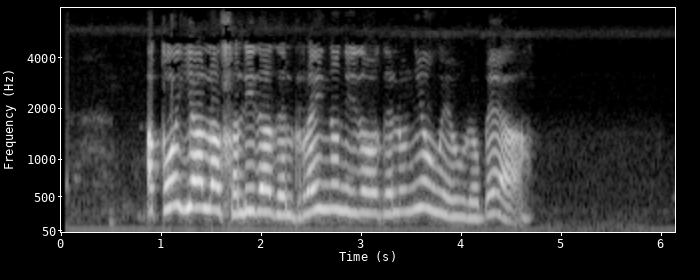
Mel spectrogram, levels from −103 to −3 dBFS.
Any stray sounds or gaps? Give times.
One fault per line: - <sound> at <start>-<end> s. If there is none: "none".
none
